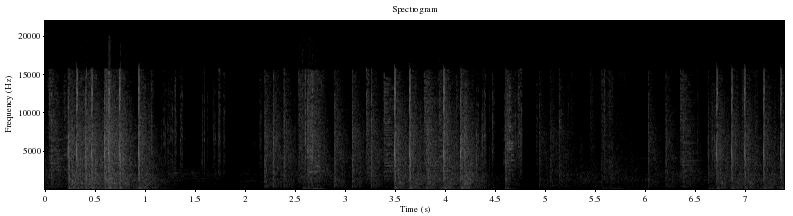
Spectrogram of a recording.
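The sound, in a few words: chain shotguns firing in the video game RimWorld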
